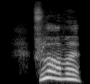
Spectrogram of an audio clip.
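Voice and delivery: high, loud shriek of alarm; alarmed cry. A narrator's reading. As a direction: cry out that you've seen danger. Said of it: "riep Ibbeltje". (hoge, luide alarmkreet)

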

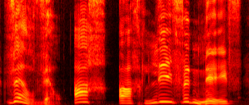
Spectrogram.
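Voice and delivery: hoog, langzaam tantestemmetje; oude tante. Acted. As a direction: een overdreven lieve oude tante. Tante begroet neef. (hoge, trage stem van een tante)

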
